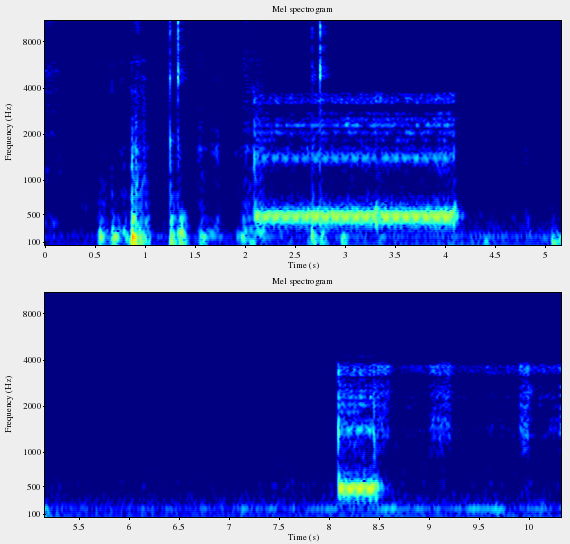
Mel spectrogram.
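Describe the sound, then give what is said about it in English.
A few quick clicks as a phone call is dialed, then a steady electronic ringing tone for about two seconds, a long quiet pause, and the ring starting again. No one speaks. “We're going to get Joel Castro on the phone here.”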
